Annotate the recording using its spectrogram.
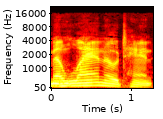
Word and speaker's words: melanotan: It's something called melanotan.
